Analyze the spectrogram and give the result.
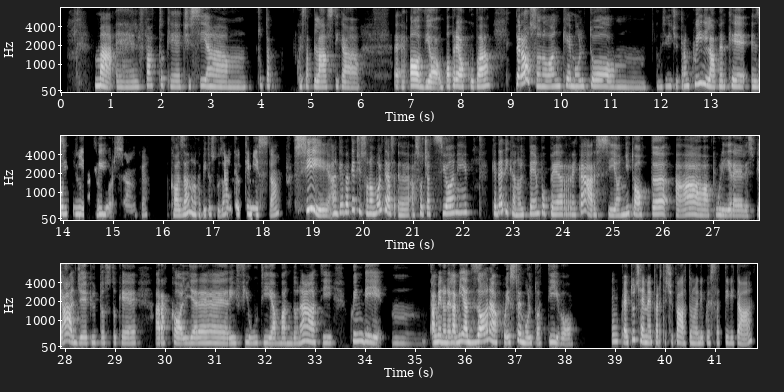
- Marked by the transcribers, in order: unintelligible speech; "perché" said as "pecché"
- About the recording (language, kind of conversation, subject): Italian, podcast, Come descriveresti il tuo rapporto con il mare?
